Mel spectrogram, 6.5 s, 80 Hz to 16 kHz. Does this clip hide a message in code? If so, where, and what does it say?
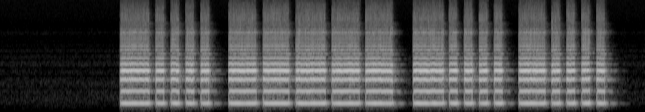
Yes: Morse code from 1.1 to 6.1 s, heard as a buzzer, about 16 wpm. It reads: 6066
